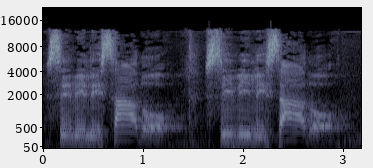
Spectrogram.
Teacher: it is the next to last that gets emphasized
